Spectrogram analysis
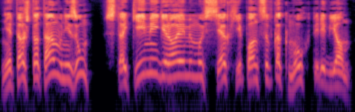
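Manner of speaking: high, loud elated exclaim; delighted. A narrator's reading. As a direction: burst out in delight. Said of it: "пришёл в восторг генерал".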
